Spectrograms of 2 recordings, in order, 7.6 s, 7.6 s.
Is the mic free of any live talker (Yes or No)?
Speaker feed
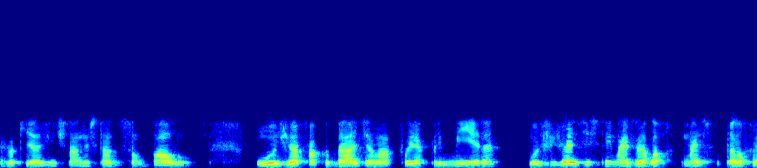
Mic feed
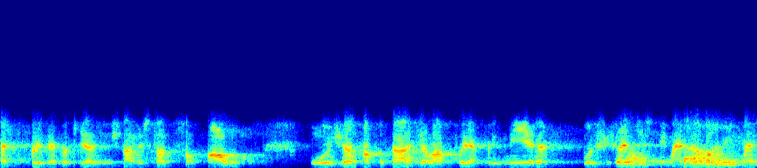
No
